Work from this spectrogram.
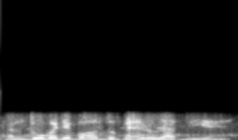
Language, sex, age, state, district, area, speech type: Urdu, male, 18-30, Uttar Pradesh, Shahjahanpur, urban, conversation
